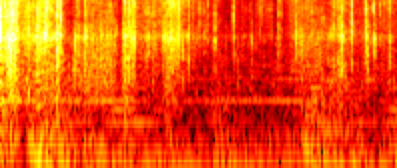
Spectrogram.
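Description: A mailing bag crinkling as it is pulled open by hand, with rapid irregular rustles that are loudest in the first second and die down toward the end.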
